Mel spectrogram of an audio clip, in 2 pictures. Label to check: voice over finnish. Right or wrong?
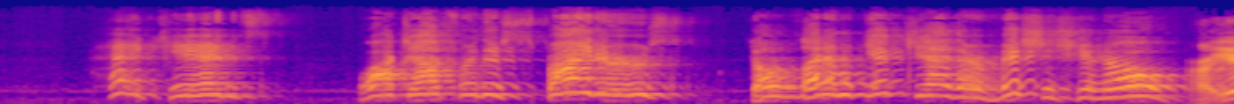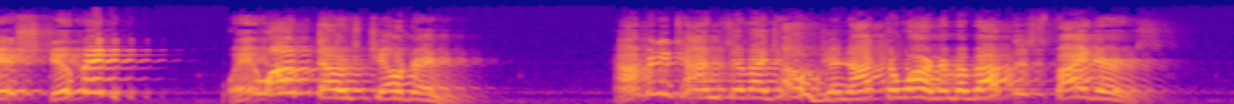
Wrong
